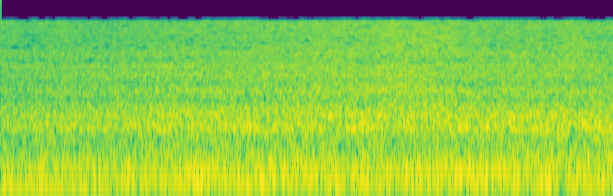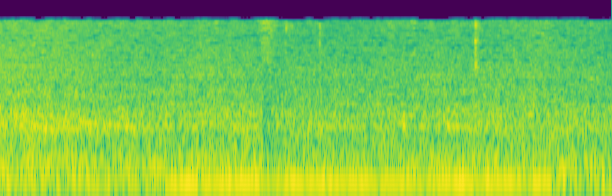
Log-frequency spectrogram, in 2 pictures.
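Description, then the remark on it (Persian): Steady low rumble of idling engines and road traffic, dense and continuous, from a kilometres-long traffic jam full of trucks stretching as far as the eye can see, with a deep motor drone swelling in the second half and no voices. “این محرمه، تا جایی که چشم کار میکنه گرفتاری برای راننده های کامیون بدبخت.”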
